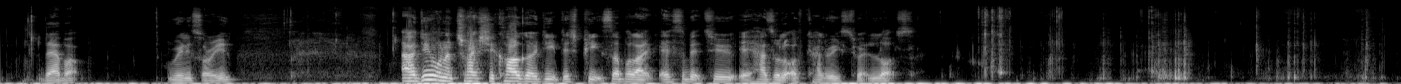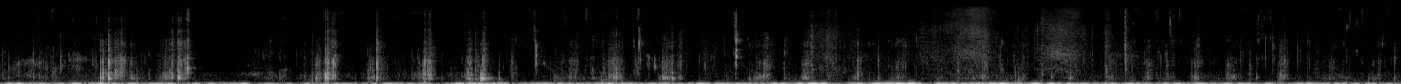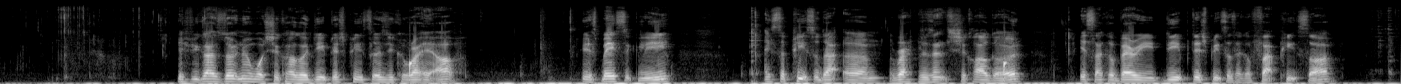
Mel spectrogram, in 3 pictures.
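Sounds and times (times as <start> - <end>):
chewing crisp pizza crust: 9.4 - 29.8.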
